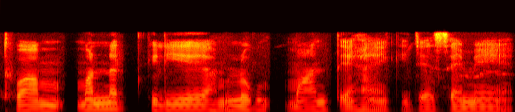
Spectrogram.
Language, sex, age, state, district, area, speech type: Hindi, female, 30-45, Uttar Pradesh, Ghazipur, rural, spontaneous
